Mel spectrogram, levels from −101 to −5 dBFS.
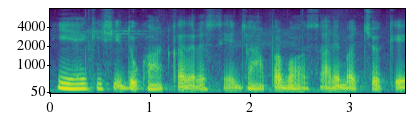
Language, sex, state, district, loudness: Hindi, female, Punjab, Kapurthala, -19 LUFS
